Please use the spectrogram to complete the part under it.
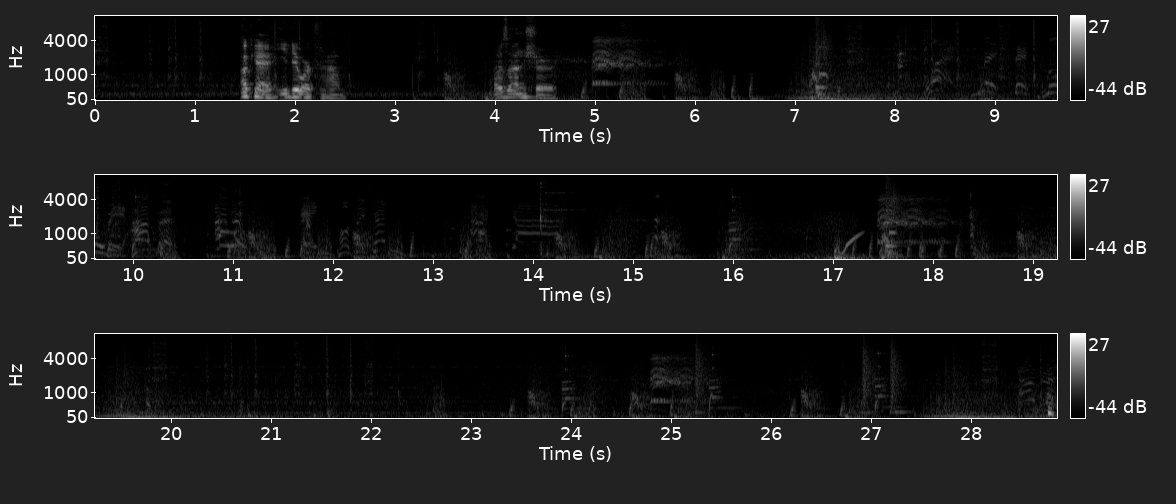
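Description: Upbeat video game music plays.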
